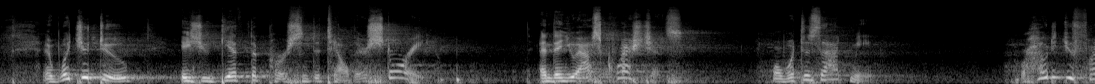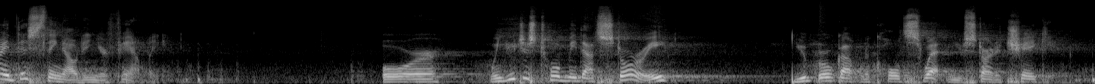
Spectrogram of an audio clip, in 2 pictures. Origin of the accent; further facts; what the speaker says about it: Calgary, Alberta, Canada; I was born and raised in Calgary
